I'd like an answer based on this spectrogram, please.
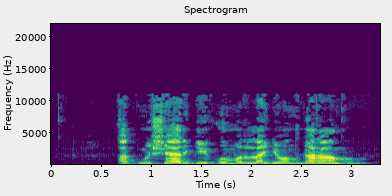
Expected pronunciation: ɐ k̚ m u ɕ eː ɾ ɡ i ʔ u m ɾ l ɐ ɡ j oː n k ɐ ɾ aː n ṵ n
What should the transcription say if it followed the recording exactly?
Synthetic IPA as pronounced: ɐ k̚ m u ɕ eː ɾ ɡ i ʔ u m ɾ l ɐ ɡ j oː n ɡ ɐ ɾ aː n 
